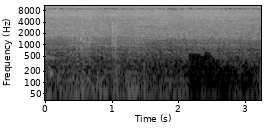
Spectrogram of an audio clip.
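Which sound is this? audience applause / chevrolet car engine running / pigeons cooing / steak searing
steak searing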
